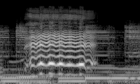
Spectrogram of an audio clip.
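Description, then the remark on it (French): A person imitates a goat with a single loud, wavering bleat lasting about a second, its voice trembling in a quick vibrato before trailing off. “Est-ce que je sais faire le bruit de la chèvre? Alors, vas-y, on t'écoute.”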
